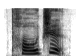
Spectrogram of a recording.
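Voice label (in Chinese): "投掷" Chinese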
